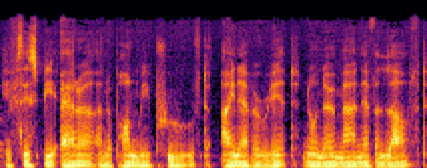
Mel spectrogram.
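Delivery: posh recited Shakespeare accent. Shown as a demonstration. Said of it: "the posh one you would have taught it".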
